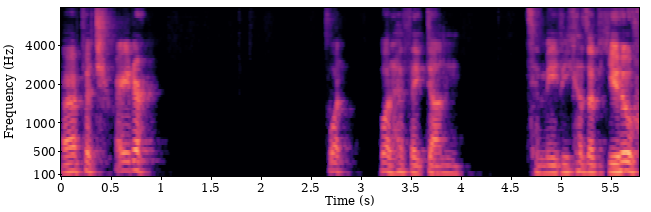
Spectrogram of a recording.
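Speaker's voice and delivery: quiet half-whispered voice. A game master voices the man on the rack speaking to a player, half-whispering. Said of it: "just whispers".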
